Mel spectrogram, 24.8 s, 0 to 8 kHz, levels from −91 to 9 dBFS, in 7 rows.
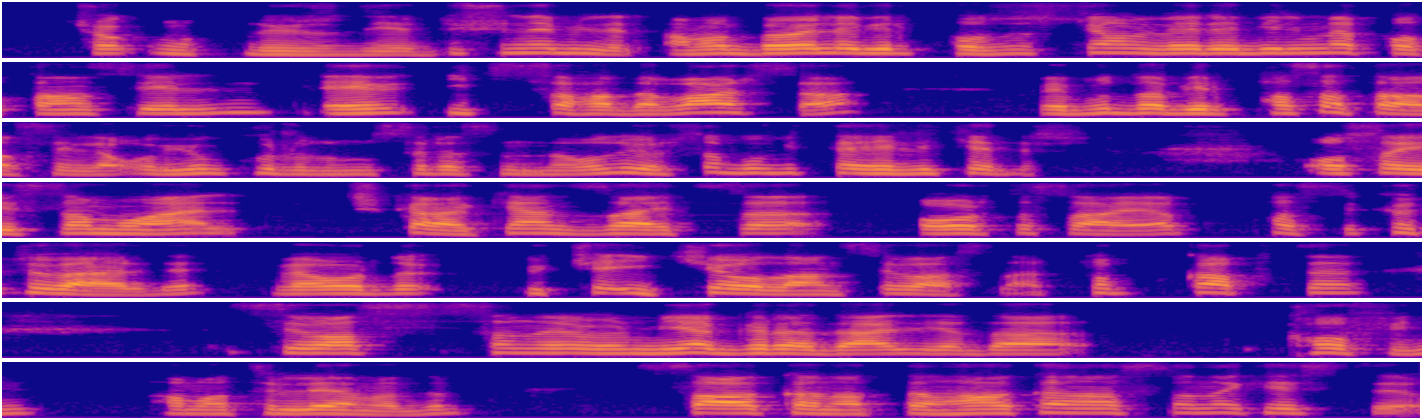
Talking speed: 140 wpm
